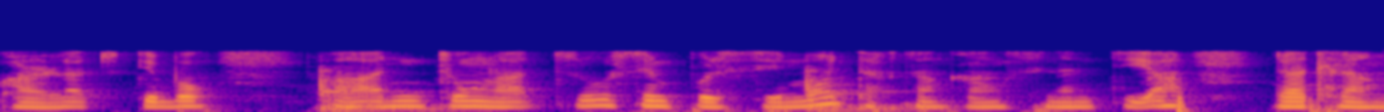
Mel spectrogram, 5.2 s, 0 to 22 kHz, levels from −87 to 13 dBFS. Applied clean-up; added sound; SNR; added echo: classical method log-MMSE.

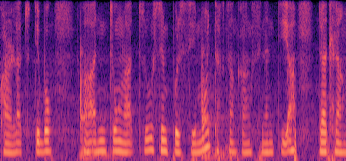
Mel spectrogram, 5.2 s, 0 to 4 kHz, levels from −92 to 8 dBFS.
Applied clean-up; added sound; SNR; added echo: none; Thump, thud; 12 dB; none.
